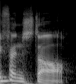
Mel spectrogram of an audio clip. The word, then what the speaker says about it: Riefenstahl: Leni Riefenstahl. I will continue to butcher her name forever. – Remember, like reefer, like smoke a reefer. – Reefer, okay. Riefenstahl. There we go. Riefenstahl.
